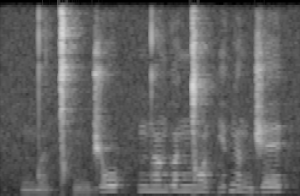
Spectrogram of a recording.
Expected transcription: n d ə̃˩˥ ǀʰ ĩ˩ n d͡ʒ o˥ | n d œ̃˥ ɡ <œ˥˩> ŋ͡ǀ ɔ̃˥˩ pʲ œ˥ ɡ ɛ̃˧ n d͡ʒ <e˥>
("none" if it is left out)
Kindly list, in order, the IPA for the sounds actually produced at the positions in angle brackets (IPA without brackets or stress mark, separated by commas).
œ˥, e˥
